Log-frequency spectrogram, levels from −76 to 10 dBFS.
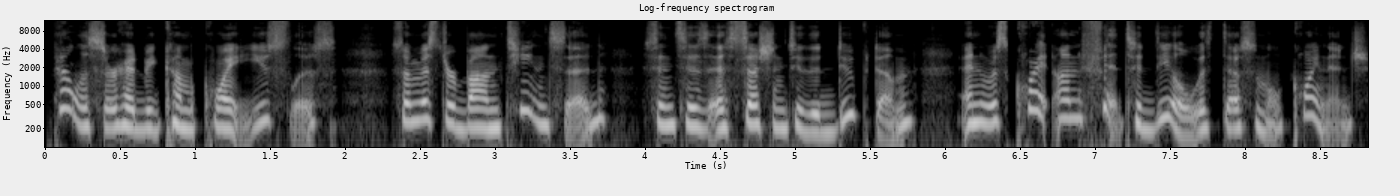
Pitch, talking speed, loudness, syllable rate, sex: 235 Hz, 150 wpm, -19 LUFS, 5.5 syllables/s, female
